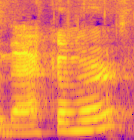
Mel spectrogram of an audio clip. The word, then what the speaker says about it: MacHamer: I'm here with my man, Brendan MacHamer. MacHamer. – But, you know, he's close. – Is that how you say it? – Yeah. The H is silent. It's capitalized, but it's silent.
